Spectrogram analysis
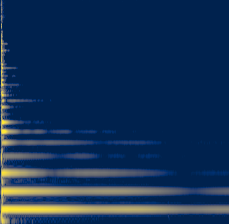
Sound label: STEEL HARM D, GUITARS; Synclavier Sampler Library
